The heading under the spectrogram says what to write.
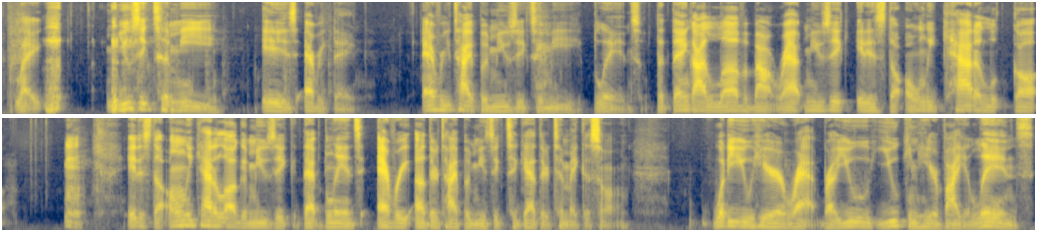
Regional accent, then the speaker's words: Hickory, North Carolina, United States; moved away as an adult; now in Sacramento, United States; I'm not from Sacramento. I'm from Hickory, North Carolina.

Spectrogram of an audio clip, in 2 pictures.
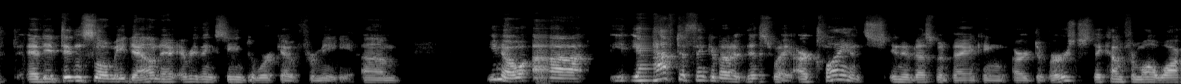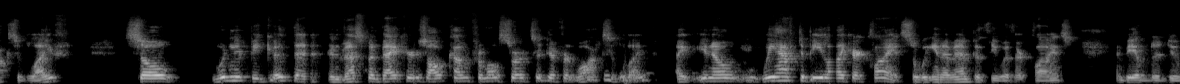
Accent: Kingston, Ontario, Canada; I grew up in Kingston, right across the road from Queen's

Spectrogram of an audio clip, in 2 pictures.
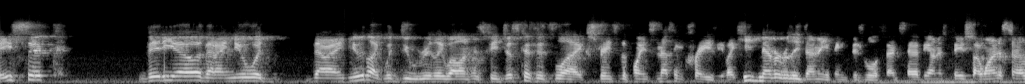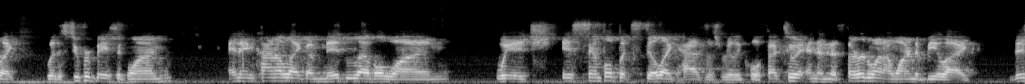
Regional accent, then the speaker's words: Boston, Massachusetts, United States; I'm from Boston

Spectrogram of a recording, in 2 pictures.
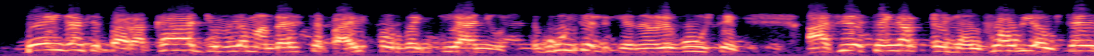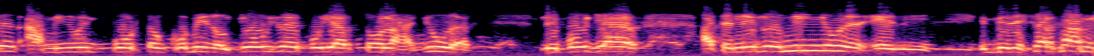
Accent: Piedecuesta, Santander, Colombia; Yo soy piecuestana, santanderiana.

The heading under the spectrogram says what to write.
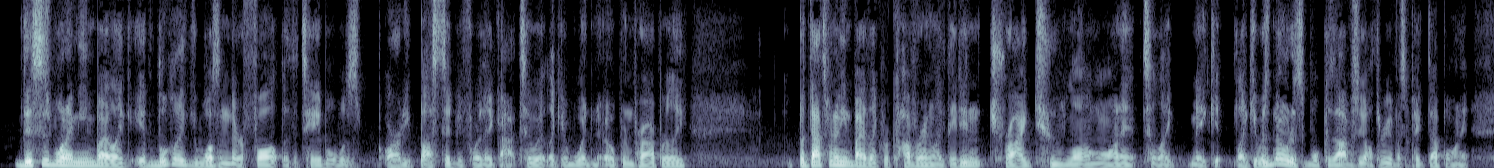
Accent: United States; I'm an American

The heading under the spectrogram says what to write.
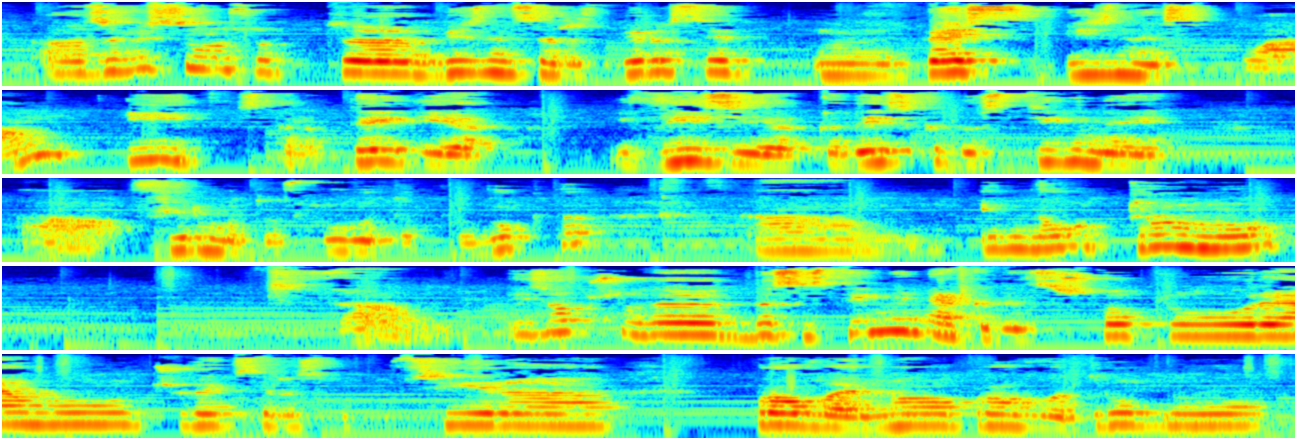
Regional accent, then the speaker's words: Pleven, Pleven Province, Bulgaria; moved away as an adult; now in Barcelona, Spain; от Плевен съм, но живея в Барселона от 2009 година, вече 11 е година.

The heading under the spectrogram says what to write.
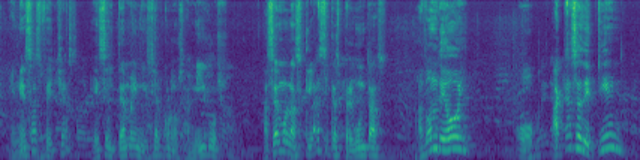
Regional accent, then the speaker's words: Irapuato, Guanajuato, Mexico; nuestra raíz irapuatense

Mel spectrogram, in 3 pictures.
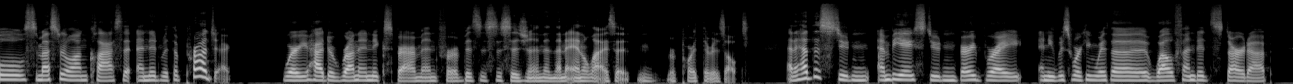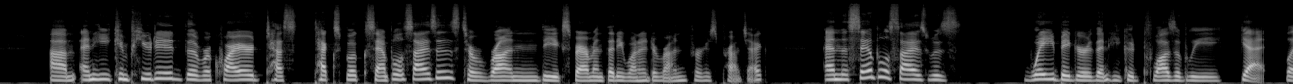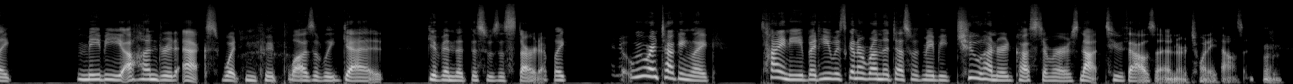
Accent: Philadelphia, Pennsylvania, United States; As a Philadelphian

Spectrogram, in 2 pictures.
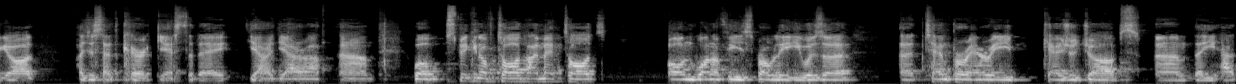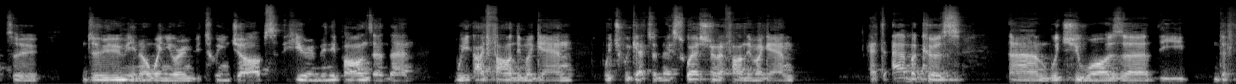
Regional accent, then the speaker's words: Italy; moved away; I come from Italy.

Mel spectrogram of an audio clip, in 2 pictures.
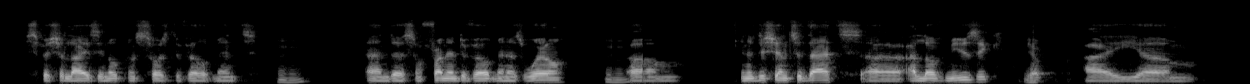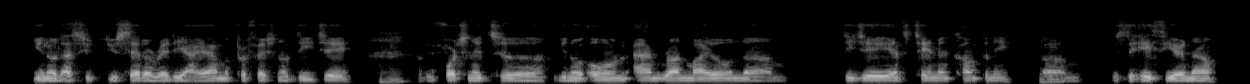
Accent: Northern Nigeria, Nigeria; moved away; Grew up in the northern part of Nigeria.

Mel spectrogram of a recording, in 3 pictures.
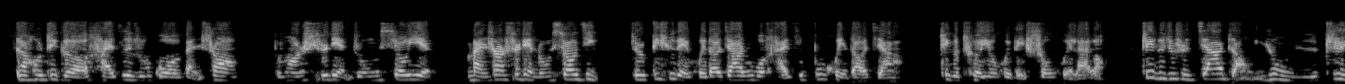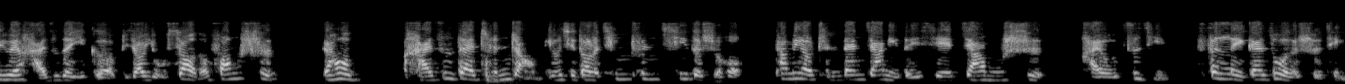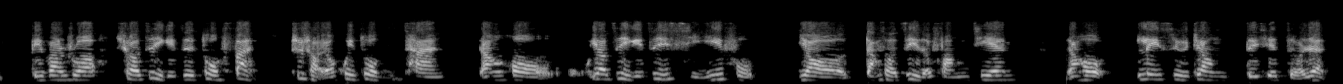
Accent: China; 我们中国人

